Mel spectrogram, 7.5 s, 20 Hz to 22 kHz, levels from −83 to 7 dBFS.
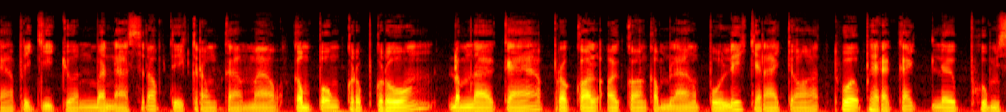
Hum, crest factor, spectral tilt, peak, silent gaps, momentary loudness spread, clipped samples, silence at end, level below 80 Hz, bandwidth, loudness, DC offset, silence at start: none; 20 dB; -6 dB/octave; 0 dBFS; none; 7 LU; under 0.1%; 0 s; -42 dBFS; 13 kHz; -21 LUFS; under 0.1%; 0 s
